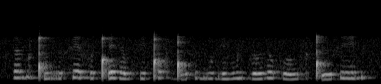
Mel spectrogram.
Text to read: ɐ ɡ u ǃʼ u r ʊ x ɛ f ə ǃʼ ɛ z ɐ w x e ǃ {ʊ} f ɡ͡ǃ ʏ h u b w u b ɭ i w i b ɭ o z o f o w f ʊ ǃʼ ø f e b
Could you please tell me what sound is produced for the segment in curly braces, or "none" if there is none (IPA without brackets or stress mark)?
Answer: ɔ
